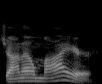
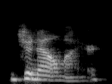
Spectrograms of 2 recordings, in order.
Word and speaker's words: Jonelle: I'm here with Jonelle Meyer. Hello. I said it right, didn't I? You did not, but that's okay. Wow, what is it again? Jonelle Meyer.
